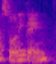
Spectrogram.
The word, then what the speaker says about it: Sawney Bean: I have spent ages researching how to pronounce his name, but his name is now Sawney Bean.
